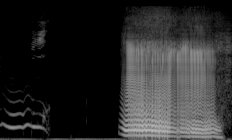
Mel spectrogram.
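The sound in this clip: A long, loud, low buzzy fart rumbles for nearly two seconds after a shorter, higher wavering sound and a quiet pause, its rough vibrating tone holding steady before trailing off.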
